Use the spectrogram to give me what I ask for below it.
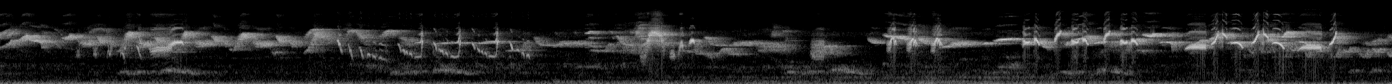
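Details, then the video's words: A fighting Chinese hwamei practising song: a continuous, rambling run of rich whistles, slurred notes and quick trills at high pitch, with little pause and no other sounds. "Họa mi chiến tập làm ca sĩ"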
